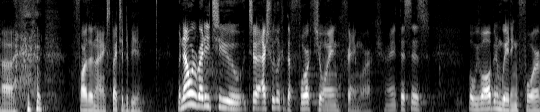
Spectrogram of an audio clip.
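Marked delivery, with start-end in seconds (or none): 1.1-2.1 fast, hurried, rushed talk. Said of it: "I guess I'm talking kind of fast".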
